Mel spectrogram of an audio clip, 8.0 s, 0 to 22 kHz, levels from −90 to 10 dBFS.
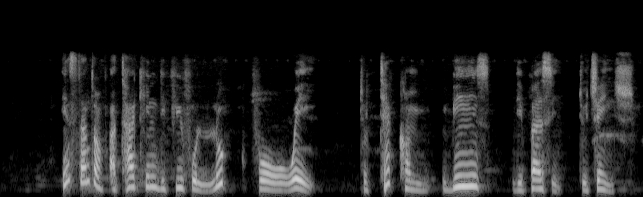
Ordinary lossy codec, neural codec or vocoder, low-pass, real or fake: none; none; 7.2 kHz; real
